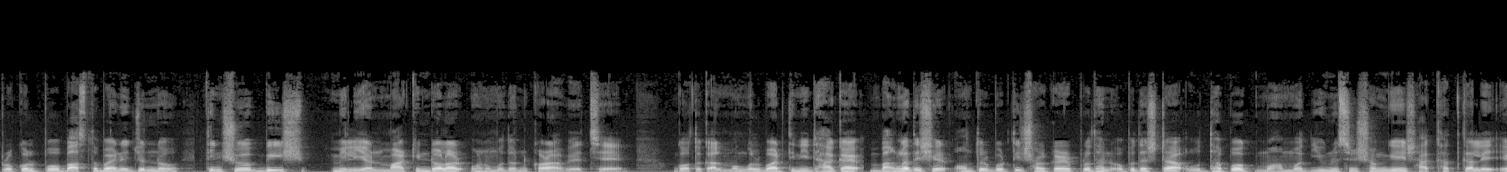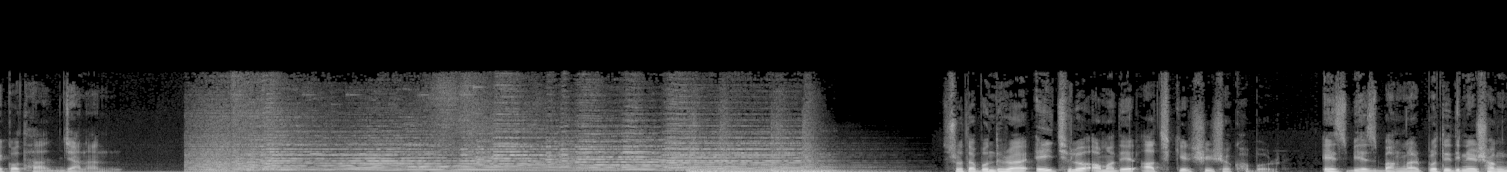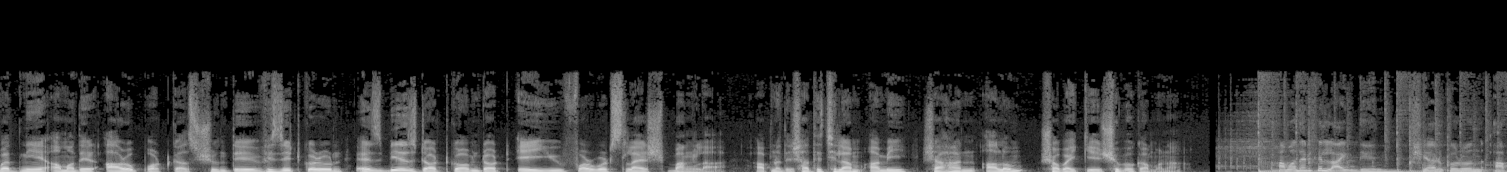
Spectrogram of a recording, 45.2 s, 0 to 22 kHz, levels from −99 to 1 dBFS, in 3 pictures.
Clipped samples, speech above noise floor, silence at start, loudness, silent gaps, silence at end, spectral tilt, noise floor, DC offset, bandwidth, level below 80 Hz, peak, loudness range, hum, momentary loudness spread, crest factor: under 0.1%; 34 dB; 0 s; -22 LUFS; 42.24-42.30 s; 0 s; -6 dB/octave; -56 dBFS; under 0.1%; 13 kHz; -48 dBFS; -4 dBFS; 8 LU; none; 11 LU; 18 dB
